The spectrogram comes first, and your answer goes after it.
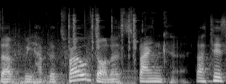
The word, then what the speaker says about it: SPNKr: First up, we have the $12 SPNKr.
